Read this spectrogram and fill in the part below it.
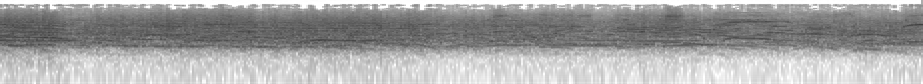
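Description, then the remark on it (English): A loud, dense crowd of newspaper publishers and others at the finish line of a running race cheers and shouts continuously, with whoops and excited voices overlapping in a steady roar and no single voice standing out. “I'm working my way through the crowd now, trying to reach the publisher of the Journal.”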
